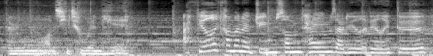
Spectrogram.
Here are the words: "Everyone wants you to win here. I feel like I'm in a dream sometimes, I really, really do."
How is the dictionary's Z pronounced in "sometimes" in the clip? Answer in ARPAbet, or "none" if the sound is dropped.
Z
